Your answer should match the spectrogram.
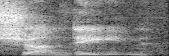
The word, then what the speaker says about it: Shun'Diin: So the name SHUN'DIIN Tours, it's pronounced SHUN'DIIN, And the SHUN'DIIN in the Navajo culture means radiant sun rays, right?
